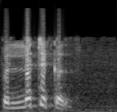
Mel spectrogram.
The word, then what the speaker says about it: political: Okay, and then you have politics, then you have political. So it is not political, all of us say political, but it is not political, it is political, and it is politician.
